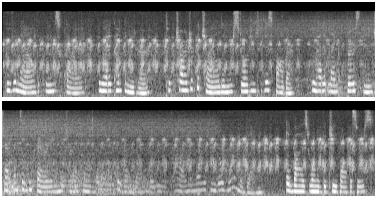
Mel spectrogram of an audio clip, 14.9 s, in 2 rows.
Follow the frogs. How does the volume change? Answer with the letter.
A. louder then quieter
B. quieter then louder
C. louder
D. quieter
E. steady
B.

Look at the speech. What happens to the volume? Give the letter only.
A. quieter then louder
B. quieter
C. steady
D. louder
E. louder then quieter
A.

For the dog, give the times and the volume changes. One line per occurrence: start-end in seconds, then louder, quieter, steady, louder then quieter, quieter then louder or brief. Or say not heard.
not heard.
